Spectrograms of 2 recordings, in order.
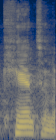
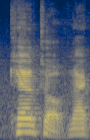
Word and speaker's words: Canto: And that actor who was in it, Aiden Canton, I think that's how you pronounce it. Right, Adriana. Canto, not Canton, Canto. He just passed away at 42 years old with a sudden bout of appendix cancer.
